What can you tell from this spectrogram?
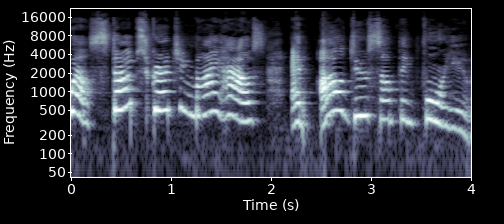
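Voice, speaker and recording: A woman's put-on character voice, squeaky and extremely high, fairly slow, with very wide pitch swings. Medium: read story. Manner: brisk, indignant.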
